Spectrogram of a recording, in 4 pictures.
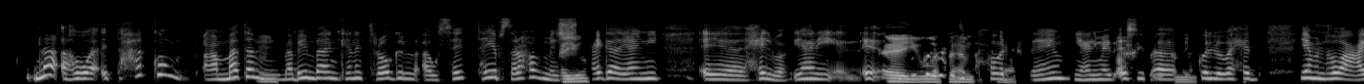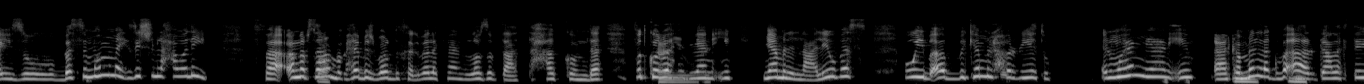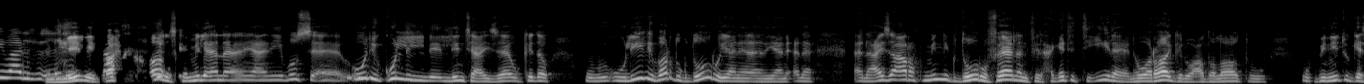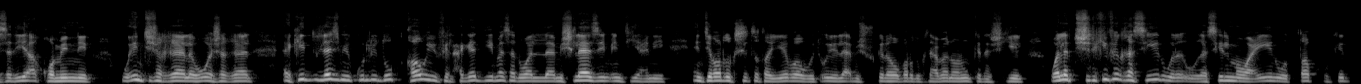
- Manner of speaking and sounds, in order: tapping; unintelligible speech; laughing while speaking: "ل للطبخ"; unintelligible speech
- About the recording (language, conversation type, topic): Arabic, podcast, إزاي بتقسموا شغل البيت بينكم؟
